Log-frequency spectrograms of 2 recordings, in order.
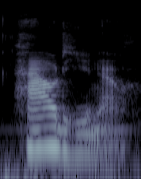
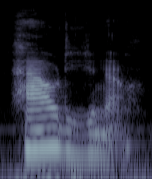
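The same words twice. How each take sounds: Both takes have the same delivery.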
